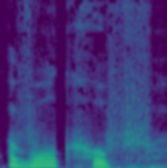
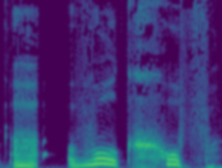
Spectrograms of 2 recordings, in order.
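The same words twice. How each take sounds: First: Soft, musing Волкхоф, said to himself; pensive repetition. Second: Slow, breathy, stretched Волкхоф; breathy drawn-out name. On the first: Acted. Антоха repeats the strange name, soft and musing. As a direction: murmur Волкхоф quietly, lost in thought. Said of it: "в задумчивости повторил Антоха". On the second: Retold or imitated. Поляндра calling Антон by surname, breathy drawl. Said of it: "как будто с придыханием".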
